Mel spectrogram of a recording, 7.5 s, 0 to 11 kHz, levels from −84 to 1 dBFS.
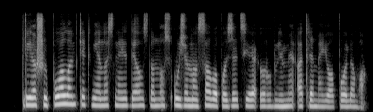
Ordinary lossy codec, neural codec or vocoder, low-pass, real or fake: MP3, 96 kbps; codec, 16 kHz, 1 kbps, FunCodec, trained on Chinese and English, 50 frames a second; 7.2 kHz; fake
